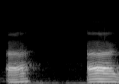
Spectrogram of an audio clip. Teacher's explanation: fathahnya orang Arab itu fathahnya tengah-tengah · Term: fathahnya Arabi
